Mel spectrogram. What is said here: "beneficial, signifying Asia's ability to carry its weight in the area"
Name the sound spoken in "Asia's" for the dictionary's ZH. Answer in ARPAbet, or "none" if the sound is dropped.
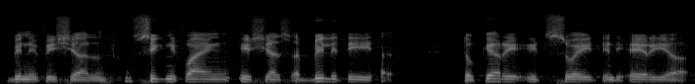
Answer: SH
